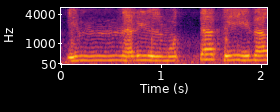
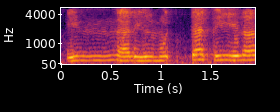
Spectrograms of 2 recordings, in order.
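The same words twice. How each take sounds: No difference in how they are said.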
